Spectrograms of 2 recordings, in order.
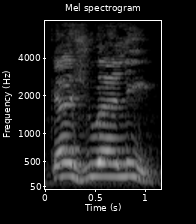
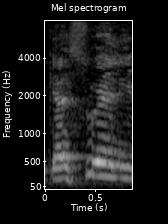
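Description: First: ক্যাজুয়ালি said with a clear j, "kejuali"; ক্যাজুয়ালি with a crisp j sound; correct pronunciation. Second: ক্যাজুয়ালি with a sibilant s in place of the j sound; wrong pronunciation. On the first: Teacher models the right ক্যাজুয়ালি for students, clear j. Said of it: "দেখো উচ্চারণটা". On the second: Teacher shows students the wrong way to say ক্যাজুয়ালি, with an s sound. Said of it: "ক্যাজুয়ালি নয়". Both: Shown as a demonstration.

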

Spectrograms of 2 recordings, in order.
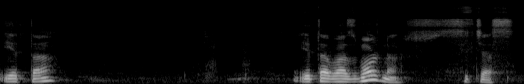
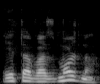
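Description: First: Halting word-by-word model, long pauses; pronunciation demo. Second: Said in the usual way. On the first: Shown as a demonstration. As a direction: say it slowly in pieces for learners. (থেমে থেমে উচ্চারণ দেখানো) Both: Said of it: "আসেন উচ্চারণটা দেখি".

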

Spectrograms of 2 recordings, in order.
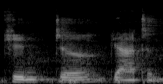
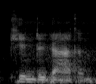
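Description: First: Very slow, syllable by syllable teacher model; deliberate drilling pace; slow model word. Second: Said in the usual way. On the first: Shown as a demonstration. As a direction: draw out "Kindergarten" slowly so the class can copy it. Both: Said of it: "Các em đọc nhấn vào âm thứ nhất".

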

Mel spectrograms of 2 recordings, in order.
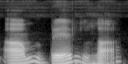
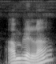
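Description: First: "umbrella" slowly as আম, ব্রে, লা; three drawn-out beats in "umbrella"; split into syllables. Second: Said in the usual way. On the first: Shown as a demonstration. Teacher dividing syllables for students, "umbrella" slowly split in three. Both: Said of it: "syllable বিভাজন".

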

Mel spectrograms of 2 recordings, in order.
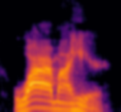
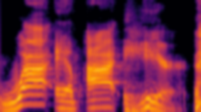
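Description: First: Said in the usual way. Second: Slow, drawn-out exasperation; hammed-up, slow existential complaint; exasperated worker. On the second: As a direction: stretch out every word in mock despair. Repeats worker's question, drawn out.

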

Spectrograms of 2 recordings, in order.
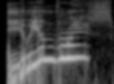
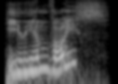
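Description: First: Much higher, slow squeaky helium voice. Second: Said in the usual way. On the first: Real, not acted. Streamer testing a glitchy mic filter, high helium voice. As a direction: pitch it way up like sucking helium.

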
